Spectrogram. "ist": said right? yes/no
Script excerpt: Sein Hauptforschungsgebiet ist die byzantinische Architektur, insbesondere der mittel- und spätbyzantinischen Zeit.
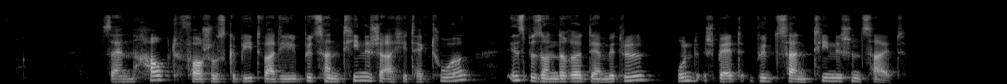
no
